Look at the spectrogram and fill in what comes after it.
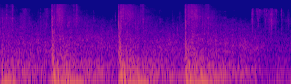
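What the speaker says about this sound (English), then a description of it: "I'm getting shot at." Gunfire aimed at the player in a video game: three sharp shots cracking about half a second apart, each trailing off into a brief echo, heard alone with no talk.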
